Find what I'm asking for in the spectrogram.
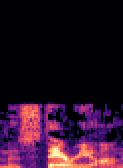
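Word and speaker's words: mysterion (μυστήριον): We use that word, it's pronounced mysterion in Greek, but that's exactly where our word mystery comes from.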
